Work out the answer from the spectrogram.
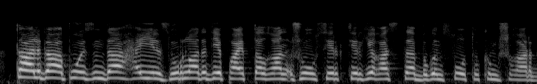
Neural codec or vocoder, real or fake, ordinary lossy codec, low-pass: none; real; Opus, 24 kbps; 7.2 kHz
